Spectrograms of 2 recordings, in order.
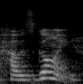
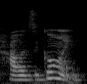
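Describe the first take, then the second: First: The words are smashed together into one reduced chunk. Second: The words are smashed together into one reduced chunk.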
